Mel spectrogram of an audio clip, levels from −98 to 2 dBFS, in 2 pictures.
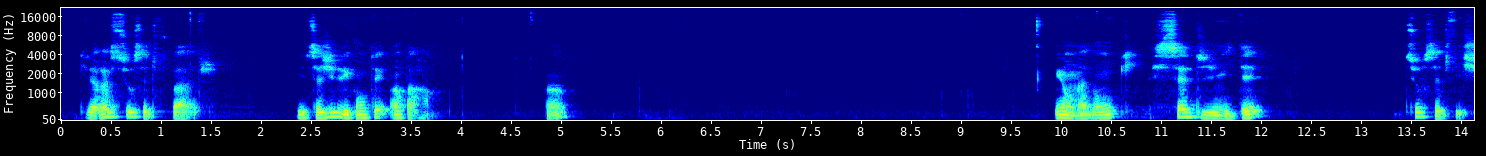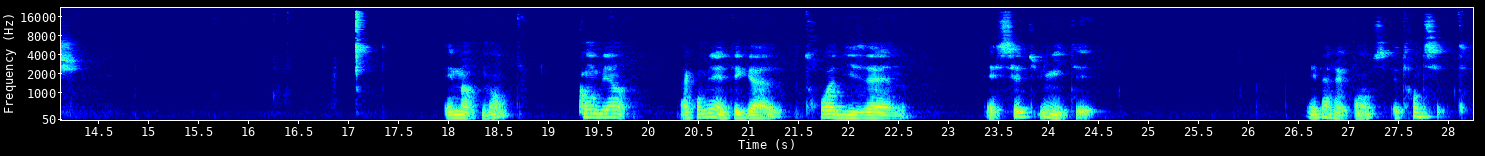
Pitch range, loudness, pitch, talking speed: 95-130 Hz, -42 LUFS, 105 Hz, 85 wpm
